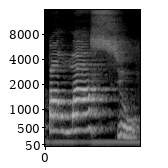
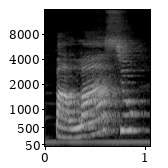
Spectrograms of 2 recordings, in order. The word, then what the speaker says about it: palácio: sílaba mais forte então quando eu falo Palácio Olá é o som mais forte então aqui é a penúltima sílaba eu chamo de paroxítona então aqui eu tenho caderno esquina Palácio são palavras paroxítonas vamos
